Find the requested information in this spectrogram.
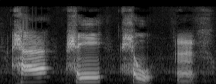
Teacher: Ha kecil keluar dari tengah tenggorokan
